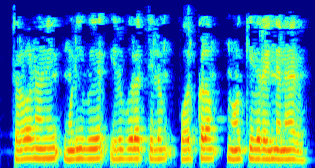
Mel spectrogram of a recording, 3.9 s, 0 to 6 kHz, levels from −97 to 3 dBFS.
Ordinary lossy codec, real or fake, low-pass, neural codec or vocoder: MP3, 24 kbps; real; 5.4 kHz; none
